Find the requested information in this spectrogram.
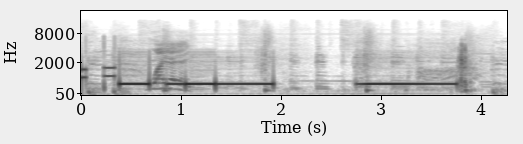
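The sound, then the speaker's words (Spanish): Telephone line tones while calling an institute: a few quick dial beeps, then a steady mid-pitched tone in two long stretches separated by a short gap, with brief noisy bursts between them. “Es hora de marcarle al Instituto Milford para que termine su investigación.”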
